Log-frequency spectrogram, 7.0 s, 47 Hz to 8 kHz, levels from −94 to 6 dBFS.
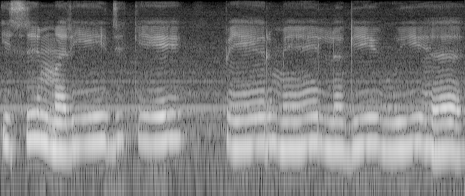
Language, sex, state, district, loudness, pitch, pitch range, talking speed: Hindi, male, Rajasthan, Jaipur, -16 LUFS, 180 Hz, 165-195 Hz, 70 wpm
